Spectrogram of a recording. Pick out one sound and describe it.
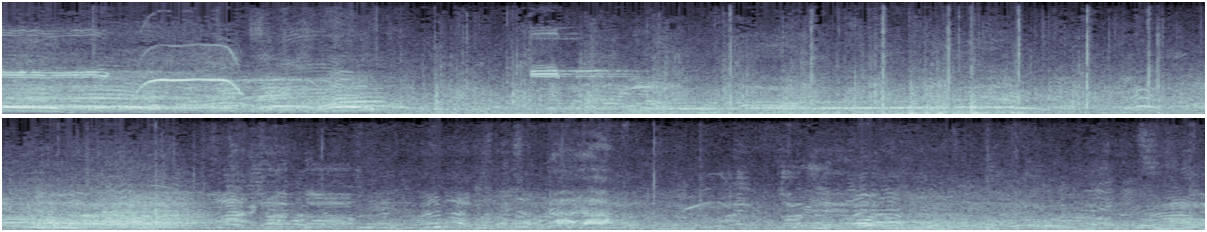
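A crowd of fans chants and cheers loudly outdoors.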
